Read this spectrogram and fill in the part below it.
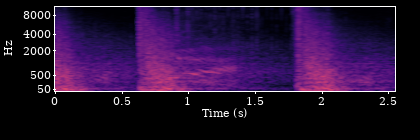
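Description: Two sharp, heavy gunshots about a second apart fire in the video game Sons of the Forest, each one cracking loudly and then fading into a lingering rumble.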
